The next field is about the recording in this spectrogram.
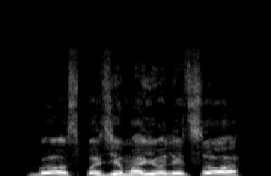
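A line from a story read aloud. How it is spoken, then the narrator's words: Yelled. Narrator (Russian): заорал Дэн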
